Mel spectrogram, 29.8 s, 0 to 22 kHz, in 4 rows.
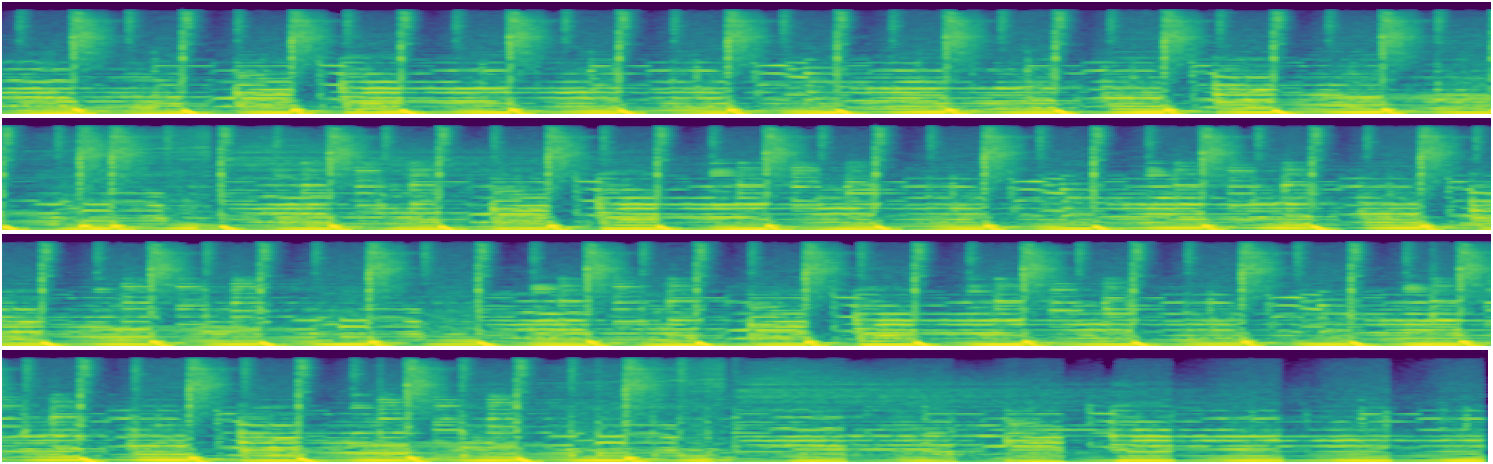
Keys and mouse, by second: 1.1 alt+z, 1.5 click, 2.0 alt+z, 2.2 click, 3.5 KP_3, 3.9 alt+z, 4.8 click, 6.2-7.2 drag, 8.1 ctrl+click, 8.7 alt+z, 8.9 middle click, 13.1 g, 16.3 alt+z, 17.0 ctrl+click, 17.5 alt+z, 17.8 middle click, 19.0 g, 20.3 alt+z, 20.6 Tab, 21.3 alt+z, 21.5-22.7 drag, 23.4 click, 24.8 KP_3, 26.0 shift+click, 29.3 shift+middle click.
